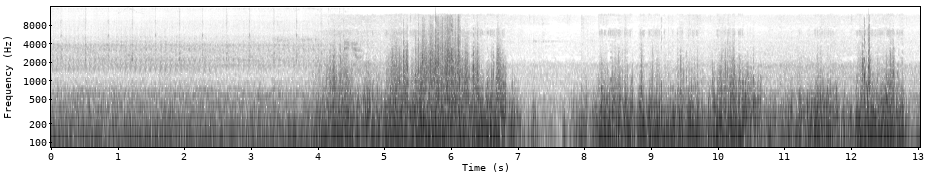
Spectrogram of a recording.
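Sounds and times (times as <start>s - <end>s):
steady low rumble: 0.0s - 13.0s
strong wind gusts buffeting microphone: 3.1s - 13.0s.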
